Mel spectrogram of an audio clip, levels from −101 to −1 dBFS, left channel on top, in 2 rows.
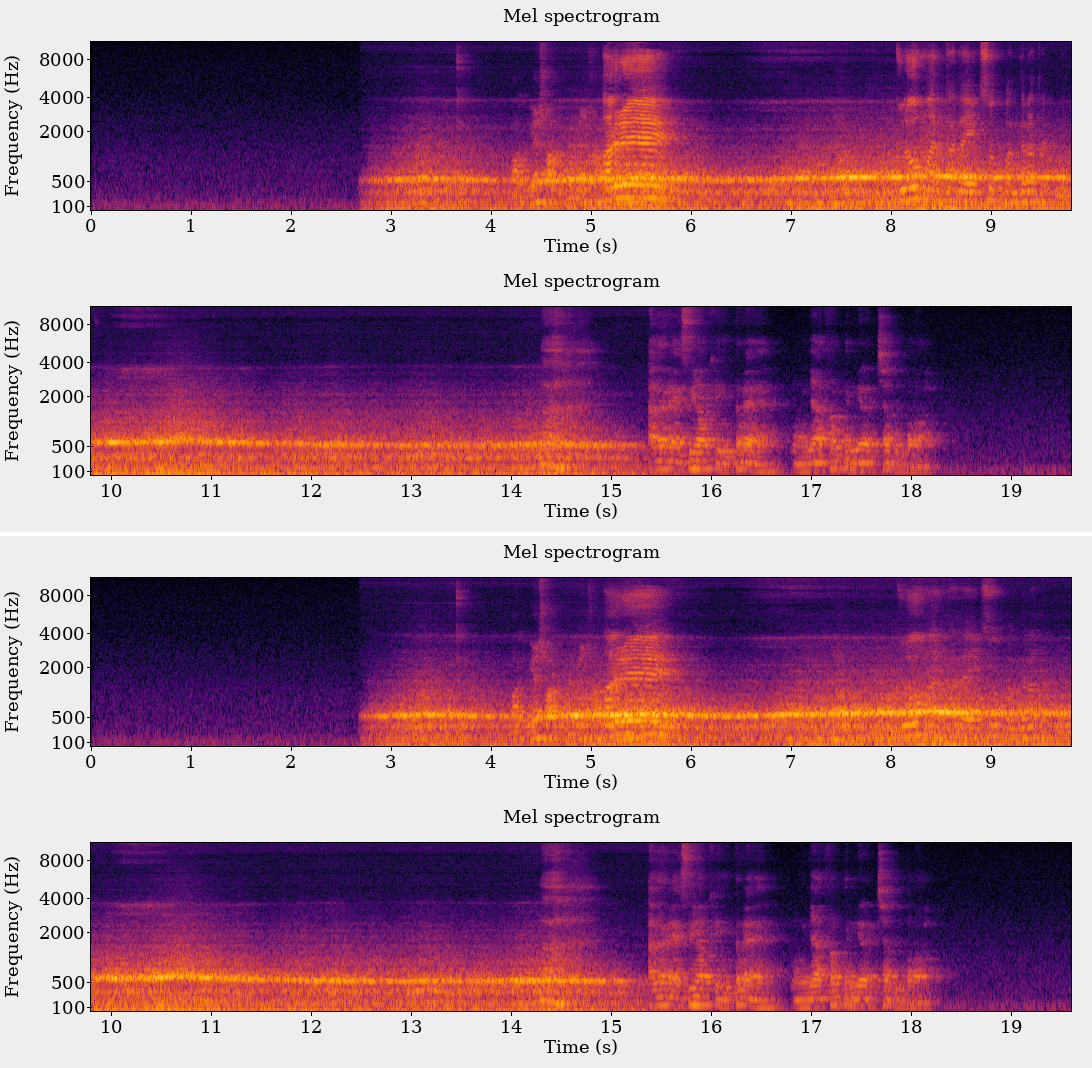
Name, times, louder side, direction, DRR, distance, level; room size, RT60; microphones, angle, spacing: Wind, 2.7-15.3, right 2 dB, 70° right, 1.2 m, -23 dB
voice 1, 4.1-6.0 7.4-7.8 14.3-14.8 15.4-18.2, equal, 10° right, -3 dB, 0.5 m, -32 dB
voice 2, 5.1-5.9 8.1-9.8 17.3-17.6, left 3 dB, 75° left, 4 dB, 0.4 m, -25 dB
2.4 x 2.0 x 2.7 m, 0.64 s
head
